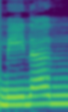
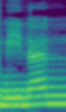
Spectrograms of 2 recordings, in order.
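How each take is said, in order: Both takes have the same delivery.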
